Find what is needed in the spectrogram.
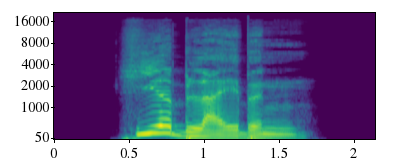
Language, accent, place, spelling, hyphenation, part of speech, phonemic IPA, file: German, Germany, Berlin, hierbleiben, hier‧blei‧ben, verb, /ˈhiːɐ̯ˌblaɪ̯bn̩/, De-hierbleiben.ogg
- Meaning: to stay here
